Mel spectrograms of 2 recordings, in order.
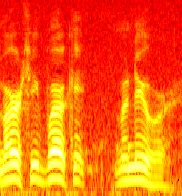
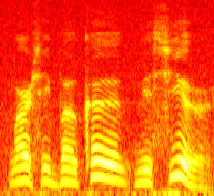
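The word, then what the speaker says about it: merci beaucoup monsieur: It's Mercy Beaucoup Monsieur. Okay, I said it wrong. I said the southern version of it. That's Mercy Bucket Manure.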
